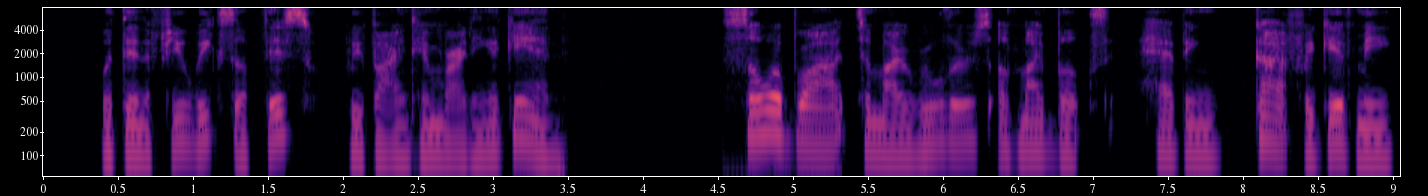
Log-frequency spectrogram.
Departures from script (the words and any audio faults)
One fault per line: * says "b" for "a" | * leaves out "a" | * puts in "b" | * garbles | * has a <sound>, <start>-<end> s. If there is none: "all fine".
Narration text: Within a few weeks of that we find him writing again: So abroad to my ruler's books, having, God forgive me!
* says "this" for "that"
* puts in "of my"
